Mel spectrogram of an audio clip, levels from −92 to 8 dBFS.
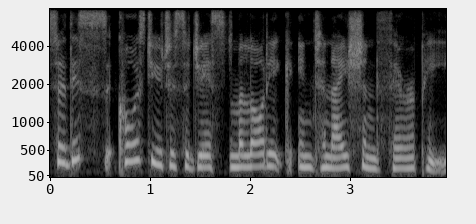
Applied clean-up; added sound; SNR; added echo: none; none; none; none.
